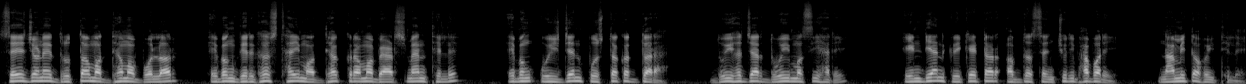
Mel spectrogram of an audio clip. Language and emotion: Odia, neutral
